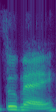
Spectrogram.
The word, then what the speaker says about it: fumet: There's a wide range of preparations, such as coulis, reduction, and stocks, or fumettes. Is that the right pronunciation? Fumet.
